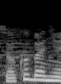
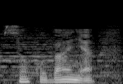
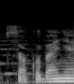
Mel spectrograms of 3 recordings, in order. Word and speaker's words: Sokobanja: Soko banja je ime za naseljeno mesto i banju i piše se kao jedna reč sa kratkouzlaznim akcentom na prvom slogu. Greška u pisanju nastaje najverovatnije zbog toga što se u govoru često čuje Soko banja s dva kratkosilazna akcenta, što vodi i ka dve reči u tekstu. No, prema pravopisu, Soko banja je jedna reč s jednim akcentom i jednim velikim slovom.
